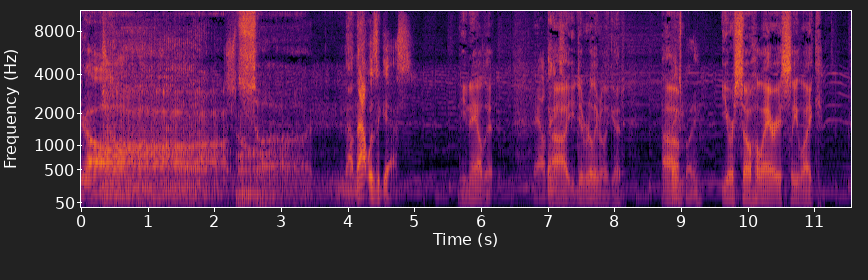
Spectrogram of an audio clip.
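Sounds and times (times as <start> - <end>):
speech: 0.0 - 0.8, 4.0 - 5.0, 5.7 - 11.2
person imitating a tiger roar with a rasping growl: 0.0 - 4.0.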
